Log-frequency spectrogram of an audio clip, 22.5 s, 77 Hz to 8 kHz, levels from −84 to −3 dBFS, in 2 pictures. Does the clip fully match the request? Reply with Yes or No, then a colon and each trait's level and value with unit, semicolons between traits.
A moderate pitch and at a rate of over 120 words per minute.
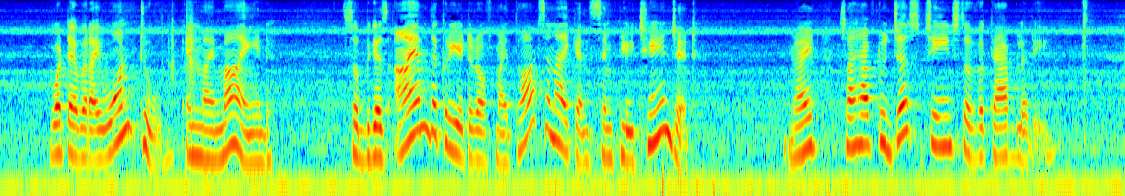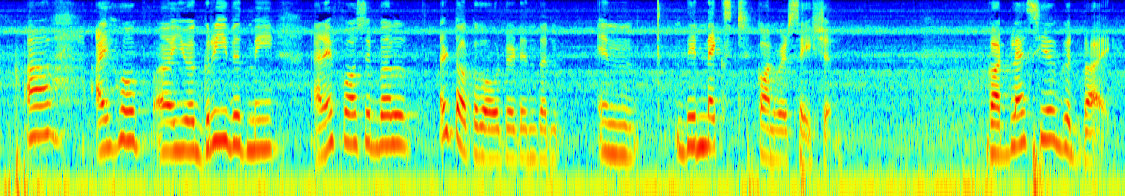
No: high, 195 Hz; average, 150 wpm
